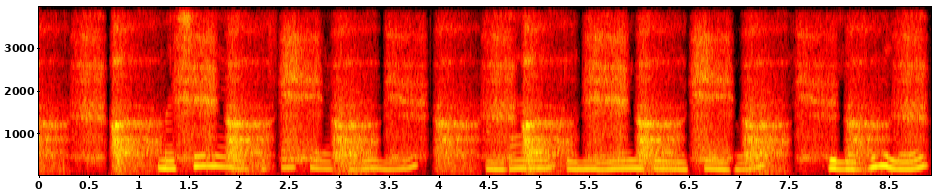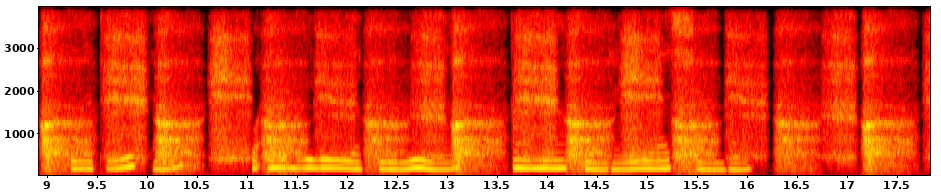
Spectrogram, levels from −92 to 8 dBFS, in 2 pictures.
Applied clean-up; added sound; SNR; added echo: none; Breathing; 0 dB; none.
